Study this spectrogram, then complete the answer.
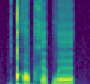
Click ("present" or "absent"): present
